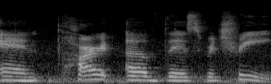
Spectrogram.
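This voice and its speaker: A woman's fairly low voice with an American accent, at a very slow pace, with audible room echo. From Los Angeles, California. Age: 40s. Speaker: guest. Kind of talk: casual chat.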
